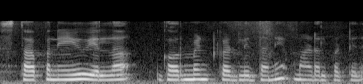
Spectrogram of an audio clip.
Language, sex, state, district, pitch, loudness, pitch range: Kannada, female, Karnataka, Raichur, 215 Hz, -14 LUFS, 205-230 Hz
